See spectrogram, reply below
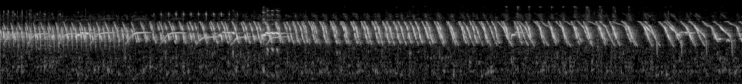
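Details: American Singer canary tutor song for young birds: a high, buzzy, rolling trill that turns into slower, distinct pulsed notes in the second half, sung without pause.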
